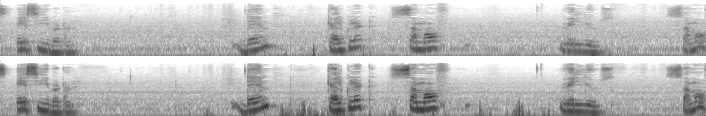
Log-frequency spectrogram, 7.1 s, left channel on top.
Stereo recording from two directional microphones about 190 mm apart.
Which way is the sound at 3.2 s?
60° right (ahead or behind).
